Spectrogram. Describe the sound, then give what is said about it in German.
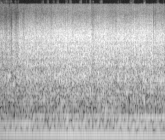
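A steady, loud propeller airplane engine drones continuously with a strong low hum and constant roar, with no pauses or speech. “Ich saß im Flugzeug auf dem Benzintank”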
